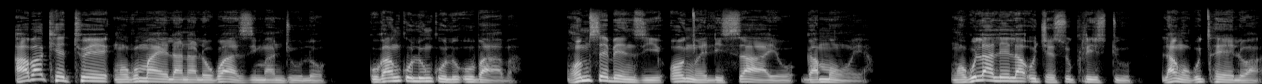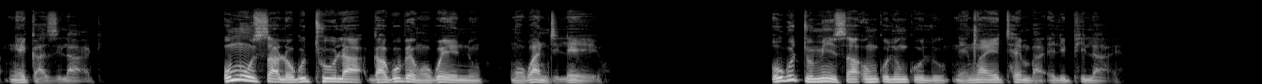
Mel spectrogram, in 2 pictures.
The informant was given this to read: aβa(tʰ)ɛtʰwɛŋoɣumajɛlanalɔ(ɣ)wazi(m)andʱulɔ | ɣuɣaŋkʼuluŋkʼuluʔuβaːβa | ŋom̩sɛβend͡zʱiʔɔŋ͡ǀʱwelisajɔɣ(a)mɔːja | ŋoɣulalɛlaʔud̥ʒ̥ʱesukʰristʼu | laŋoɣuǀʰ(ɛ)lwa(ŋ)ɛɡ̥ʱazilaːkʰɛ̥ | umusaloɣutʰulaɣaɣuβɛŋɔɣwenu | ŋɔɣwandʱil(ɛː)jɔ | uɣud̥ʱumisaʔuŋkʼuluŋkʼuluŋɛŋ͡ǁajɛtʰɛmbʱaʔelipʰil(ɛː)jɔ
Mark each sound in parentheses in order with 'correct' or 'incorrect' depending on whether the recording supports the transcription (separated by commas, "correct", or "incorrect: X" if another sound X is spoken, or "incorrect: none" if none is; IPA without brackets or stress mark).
incorrect: kʰ, correct, correct, correct, correct, correct, correct, incorrect: aː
